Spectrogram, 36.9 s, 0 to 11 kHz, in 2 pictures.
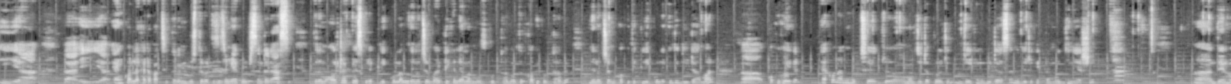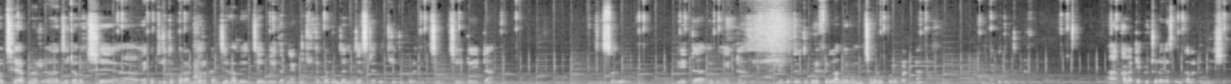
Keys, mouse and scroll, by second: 2.7 alt+Num_Lock, 4.8 alt+click, 8.7 alt+Num_Lock, 8.7 alt+click, 9.8 alt+v, 10.0 alt+click, 11.5 alt+a, 12.1 alt+scroll up 1, 12.6 click, 14.0 click, 16.8-17.3 scroll down 1, 17.6 shift+click, 18.2-19.3 drag, 20.8 shift+click, 24.4 ctrl+click, 25.5 click, 26.9 ctrl+z, 27.5 ctrl+click, 29.4 click, 30.0-30.6 scroll up 1, 31.3 ctrl+click, 33.3 a, 33.9 click, 35.6 click, 35.8 click, 36.1 a, 36.4 click.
